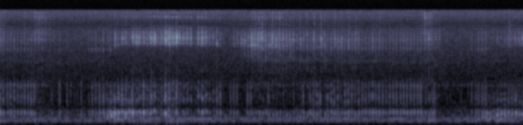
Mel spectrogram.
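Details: Domestic cats, four of them, including senior adopted cats, purring while being massaged indoors; a soft, continuous low rumbling purr with steady rhythmic pulsing throughout, plus faint rustling of hands on fur.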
